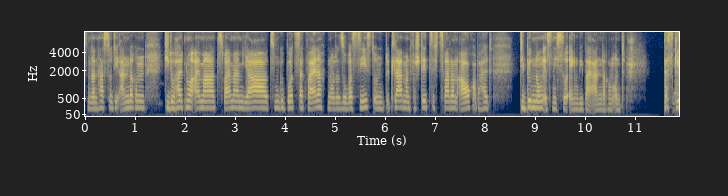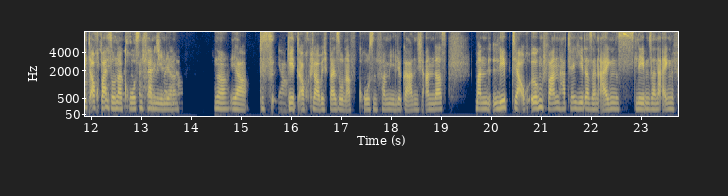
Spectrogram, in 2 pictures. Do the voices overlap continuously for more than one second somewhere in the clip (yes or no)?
yes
